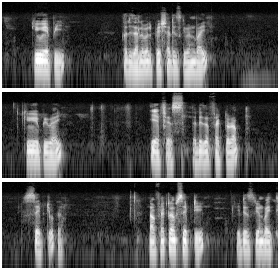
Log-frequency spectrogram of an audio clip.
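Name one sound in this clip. A ballpoint pen writes on paper.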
